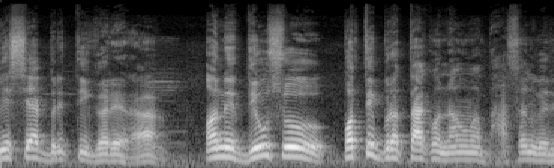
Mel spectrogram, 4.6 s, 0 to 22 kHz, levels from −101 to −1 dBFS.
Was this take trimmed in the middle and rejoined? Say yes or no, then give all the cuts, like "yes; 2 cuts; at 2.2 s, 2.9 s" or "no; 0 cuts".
yes; 2 cuts; at 1.5 s, 2.8 s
